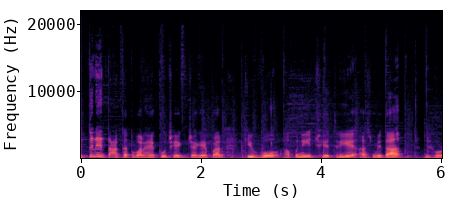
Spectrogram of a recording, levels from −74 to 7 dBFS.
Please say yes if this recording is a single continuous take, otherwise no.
yes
